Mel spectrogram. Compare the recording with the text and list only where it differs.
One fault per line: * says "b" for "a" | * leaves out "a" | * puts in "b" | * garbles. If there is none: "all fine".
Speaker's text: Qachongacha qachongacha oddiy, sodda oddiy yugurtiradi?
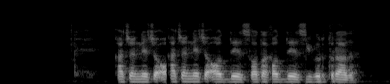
all fine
